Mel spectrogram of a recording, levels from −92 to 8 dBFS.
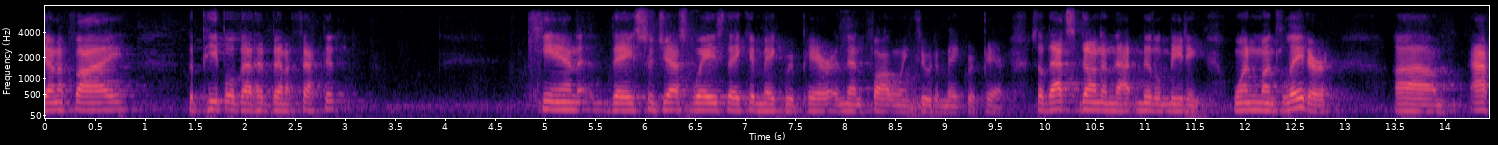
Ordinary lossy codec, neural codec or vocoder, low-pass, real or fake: Opus, 16 kbps; none; 7.2 kHz; real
